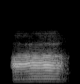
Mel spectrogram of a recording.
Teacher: आ में केवल द्विमात्रिक यानी 2 सेकंड का समय लगा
